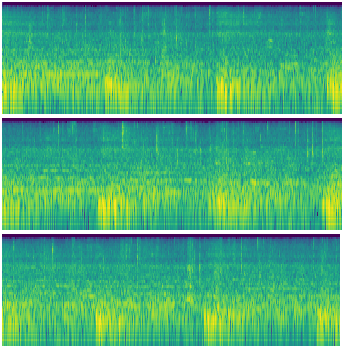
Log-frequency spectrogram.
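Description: A band playing a slow march, its bass drum beating evenly about once a second under held notes, over a steady noisy background.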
